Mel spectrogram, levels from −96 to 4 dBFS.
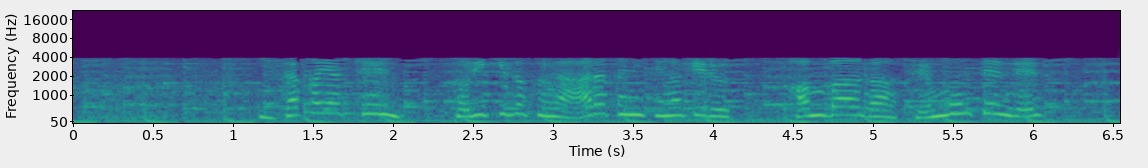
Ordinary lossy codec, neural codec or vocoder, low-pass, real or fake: AAC, 16 kbps; none; 7.2 kHz; real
